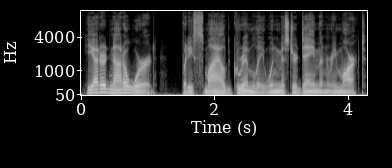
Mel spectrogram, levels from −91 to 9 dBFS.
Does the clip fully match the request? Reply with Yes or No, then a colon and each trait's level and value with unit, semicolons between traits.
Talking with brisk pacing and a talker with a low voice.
No: average, 180 wpm; low, 100 Hz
